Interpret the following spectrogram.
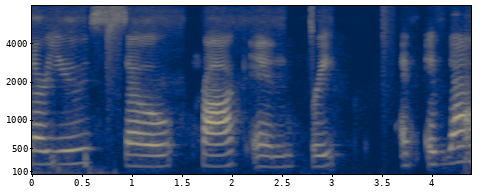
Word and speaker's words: freq: stands for procedure and i do say freak so yeah it's spelled differently than usual but that works for me yeah so frequencies proc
